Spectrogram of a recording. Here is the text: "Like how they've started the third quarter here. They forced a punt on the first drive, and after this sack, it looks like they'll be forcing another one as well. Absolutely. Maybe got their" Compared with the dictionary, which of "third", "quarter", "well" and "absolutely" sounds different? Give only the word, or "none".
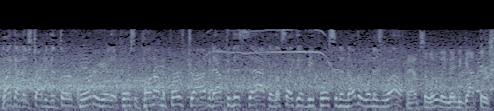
none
